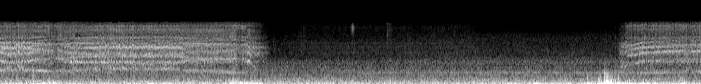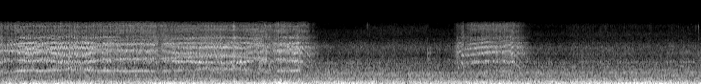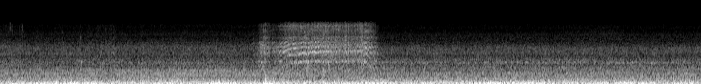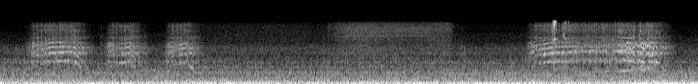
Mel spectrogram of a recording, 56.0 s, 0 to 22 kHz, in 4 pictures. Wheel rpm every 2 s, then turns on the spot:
160, 160, 80, 20, 10, 0, 120, 160, 160, 150, 20, 60, 30, 20, 10, 0, 40, 120, 0, 0, 0, 70, 60, 0, 0, 10, 90, 90.
6-10 24-28 50-52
